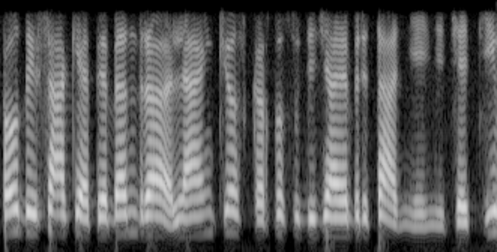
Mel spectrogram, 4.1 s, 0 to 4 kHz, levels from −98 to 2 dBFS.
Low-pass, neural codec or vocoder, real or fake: 3.6 kHz; none; real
